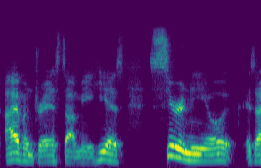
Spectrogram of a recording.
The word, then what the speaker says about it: Siriniok: He has Siriniok. Is that how you say it? How you say your last name? Yeah, Siriniok. Yeah. I did pretty good. All right. So yeah. If you spell it, it's like Siri and then NIOK.me.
